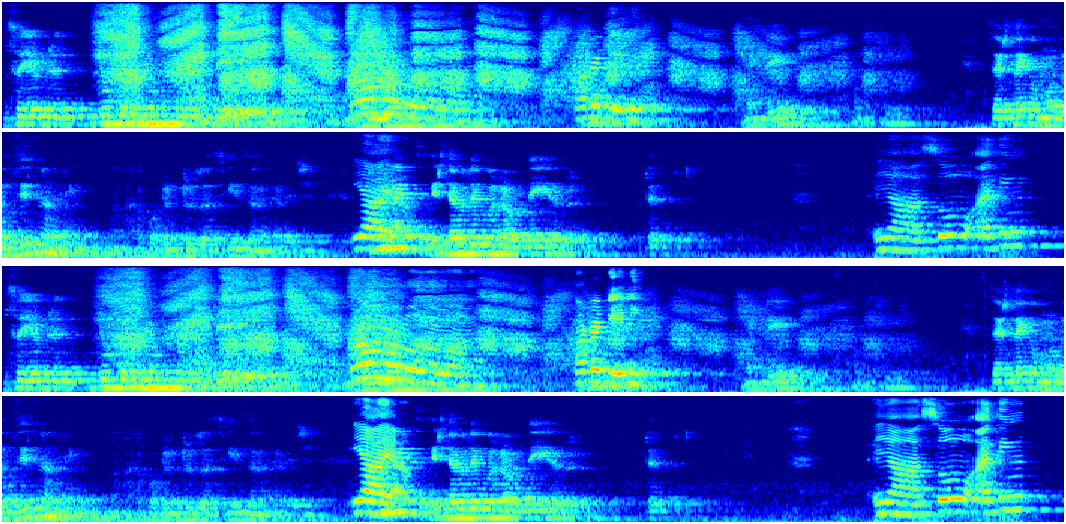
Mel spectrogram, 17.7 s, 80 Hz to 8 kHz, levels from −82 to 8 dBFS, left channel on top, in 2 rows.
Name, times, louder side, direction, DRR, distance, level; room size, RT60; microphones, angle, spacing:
voice 1, 0.0-2.3 2.8-3.6 4.8-5.1 6.2-6.8 7.1-7.6 8.2-11.4 11.9-13.7 14.2-14.5, left 1 dB, 5° left, 1.1 m, -32 dB
sound 1, 0.7-7.3, left 4 dB, 85° left, 1.2 m, -32 dB
voice 2, 2.9-4.1 4.8-5.4 11.7-12.2 16.1-17.4, right 6 dB, 60° right, 0.4 m, -26 dB
7.3 x 4.6 x 3.9 m
head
